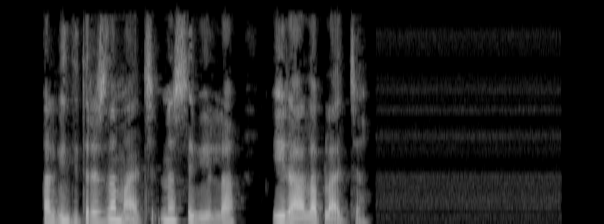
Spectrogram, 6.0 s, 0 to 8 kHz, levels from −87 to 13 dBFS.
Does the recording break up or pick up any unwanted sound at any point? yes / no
no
